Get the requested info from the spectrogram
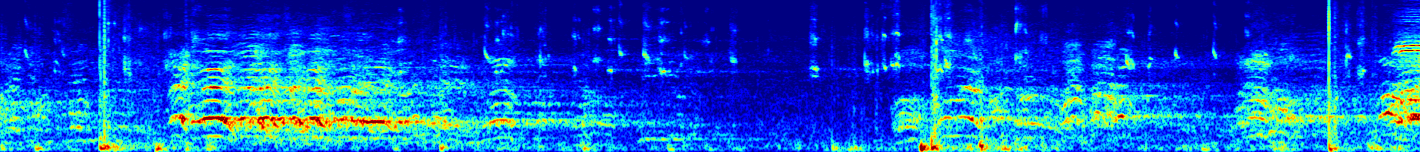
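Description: Volleyball rally: sharp smacks of the ball being struck, the loudest about a second in and again about seven seconds in, with players calling and shouting to each other between the hits.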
